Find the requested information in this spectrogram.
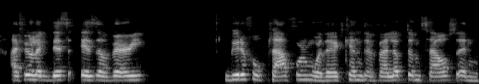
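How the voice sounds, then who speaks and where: In a Spanish accent, a woman speaks at a fairly quick pace with a medium pitch. The sound is dry and close, with no echo. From Ecuador. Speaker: network marketing leader. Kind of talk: business pitch testimony. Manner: hesitant with fillers.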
